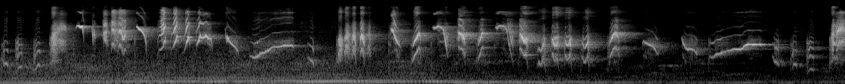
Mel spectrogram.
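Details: Long-tailed shrike in full, energetic song with long bursts: a dense, fast jumble of high chirps, squeaky notes and rising-falling whistled slurs, almost without pause, plus a faint low hum underneath.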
